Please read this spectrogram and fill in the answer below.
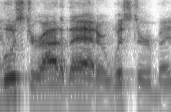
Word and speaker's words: Worcester: ferry yeah yeah or my personal favorite is worchester which is worcester yep i don't know how you get wooster out of that or worcester but it's warchester that's western you go down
